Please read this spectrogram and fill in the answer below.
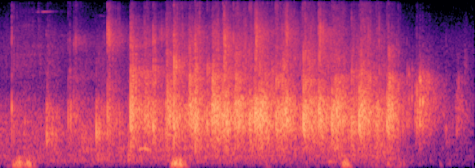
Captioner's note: audience clapping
